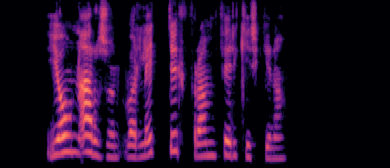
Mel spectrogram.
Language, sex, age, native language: Icelandic, female, 13, Icelandic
